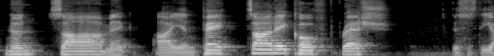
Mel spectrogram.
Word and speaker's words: kof: Kof. This is transliterated with a Q, but it's a ko, roof of the mouth, ko.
